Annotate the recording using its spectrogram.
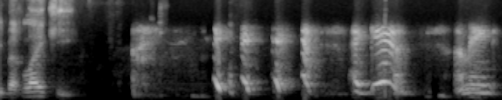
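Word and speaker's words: Leakey: I felt that I understood more of Texas culture when I found out that it's not leaky, but lakey. Again, I mean, it's somewhat crazy how the pronunciation, and that's why there are all these books and things on how to speak Texan.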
